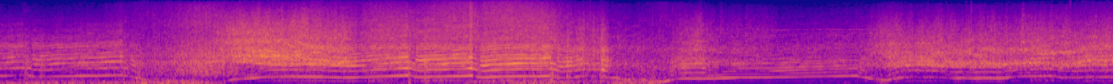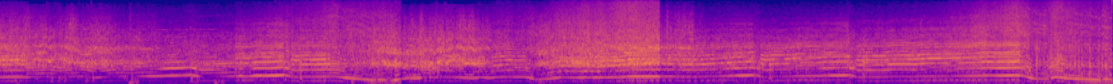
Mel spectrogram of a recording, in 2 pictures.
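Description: A rally car engine revs hard, rising and falling as the gears change.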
